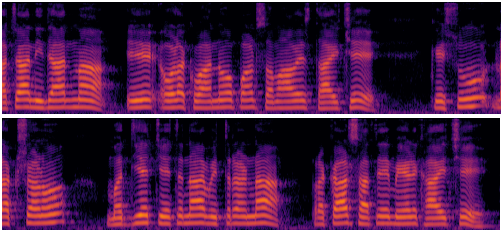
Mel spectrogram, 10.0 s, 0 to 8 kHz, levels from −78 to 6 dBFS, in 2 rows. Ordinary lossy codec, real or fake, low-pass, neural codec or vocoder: none; fake; none; codec, 16 kHz, 16 kbps, FunCodec, trained on LibriTTS, 50 frames a second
